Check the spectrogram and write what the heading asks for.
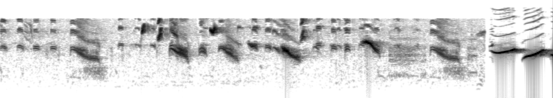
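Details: Green-winged saltator song of the soft-mouthed type, used to train a young bird: a fast run of high, slurred, chattering notes, about four a second, ending in a few clearer rising whistles.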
